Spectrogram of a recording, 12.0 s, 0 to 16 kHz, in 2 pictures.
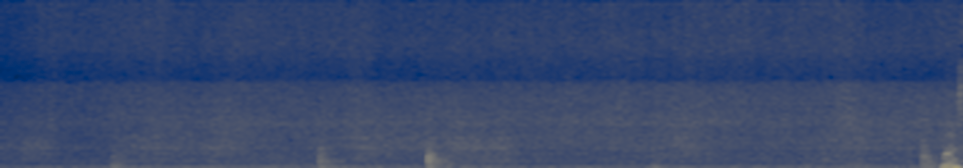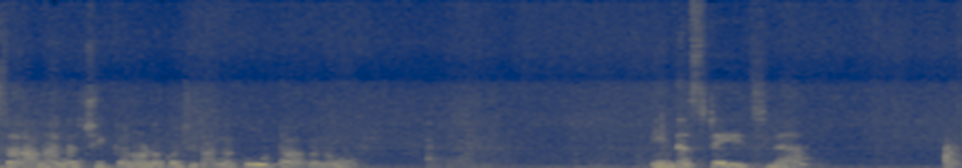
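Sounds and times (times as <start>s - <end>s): wooden spatula stirring: 0.0s - 10.2s
food sizzling in a pan: 0.0s - 12.0s.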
